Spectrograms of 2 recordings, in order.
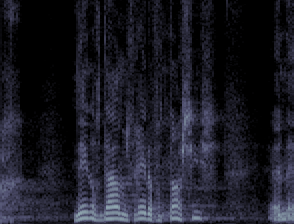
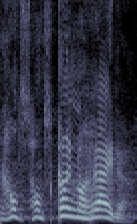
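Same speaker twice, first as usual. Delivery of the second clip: desperate plea; 4 semitones higher, 5 dB louder than usual. Retold or imitated. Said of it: "ik vraag meteen".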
